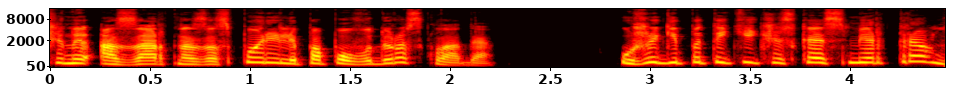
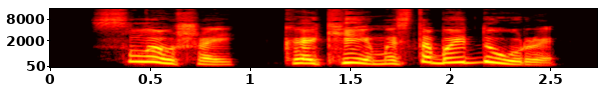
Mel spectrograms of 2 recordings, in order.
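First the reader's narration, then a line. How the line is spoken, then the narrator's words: Sudden exclamation, witch. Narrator (Russian): вдруг воскликнула ведьма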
